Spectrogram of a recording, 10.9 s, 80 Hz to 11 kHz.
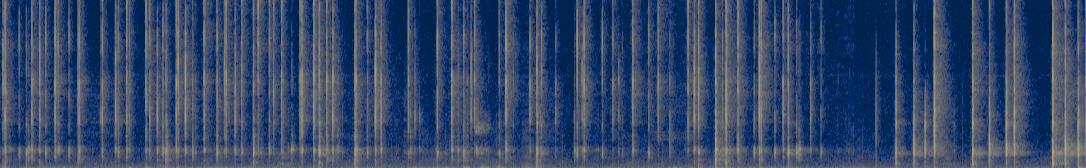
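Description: Long nails tap and scratch the clear lid of a small, square, hollow plastic eyeshadow palette. Rapid, dry, clicky taps and brief scratches come in quick, irregular bursts, each dying almost instantly. The result is bright plastic clatter with a hollow ring around 1.2 kHz.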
